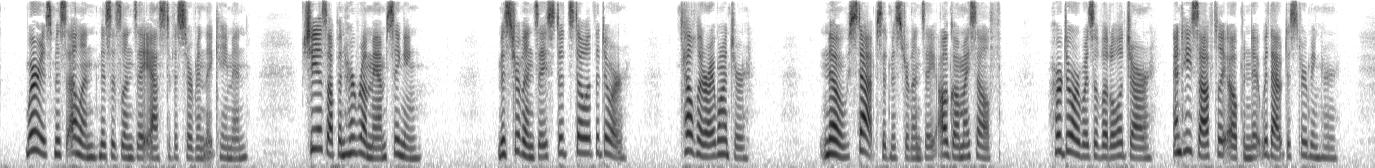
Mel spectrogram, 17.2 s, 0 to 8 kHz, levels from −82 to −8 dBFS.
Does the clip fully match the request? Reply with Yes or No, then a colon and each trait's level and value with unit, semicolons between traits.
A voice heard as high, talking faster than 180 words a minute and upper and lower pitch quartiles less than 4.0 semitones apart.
No: high, 215 Hz; average, 190 wpm; average, 4.9 semitones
